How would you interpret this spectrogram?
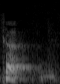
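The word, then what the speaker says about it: qi: Chi is it is pronounced with a T sound. Chi.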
